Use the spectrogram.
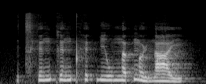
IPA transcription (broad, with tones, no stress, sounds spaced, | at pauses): t͡sʰ ɪ˨˥ ŋ k ɪ˨˥ ŋ pʰ ɪ˧ k̚ iː˨ w n̪ ɐ˨˥ k̚ m ɵ˨˩ ɥ n̪ aː˨˩ j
